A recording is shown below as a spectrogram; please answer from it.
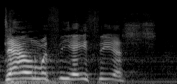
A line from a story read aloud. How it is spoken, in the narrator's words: the amazed crowds and spectators cried out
